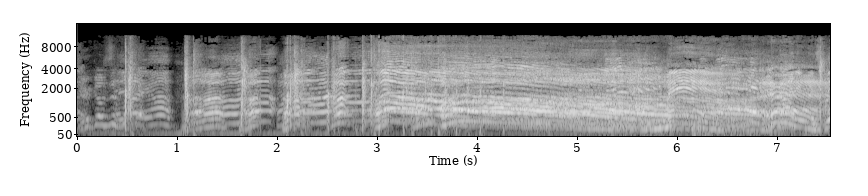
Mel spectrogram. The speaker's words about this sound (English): Why are you guys clapping back there? You guys are doing... Well, that's what you do when you're awaiting a tennis challenge. You clap.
